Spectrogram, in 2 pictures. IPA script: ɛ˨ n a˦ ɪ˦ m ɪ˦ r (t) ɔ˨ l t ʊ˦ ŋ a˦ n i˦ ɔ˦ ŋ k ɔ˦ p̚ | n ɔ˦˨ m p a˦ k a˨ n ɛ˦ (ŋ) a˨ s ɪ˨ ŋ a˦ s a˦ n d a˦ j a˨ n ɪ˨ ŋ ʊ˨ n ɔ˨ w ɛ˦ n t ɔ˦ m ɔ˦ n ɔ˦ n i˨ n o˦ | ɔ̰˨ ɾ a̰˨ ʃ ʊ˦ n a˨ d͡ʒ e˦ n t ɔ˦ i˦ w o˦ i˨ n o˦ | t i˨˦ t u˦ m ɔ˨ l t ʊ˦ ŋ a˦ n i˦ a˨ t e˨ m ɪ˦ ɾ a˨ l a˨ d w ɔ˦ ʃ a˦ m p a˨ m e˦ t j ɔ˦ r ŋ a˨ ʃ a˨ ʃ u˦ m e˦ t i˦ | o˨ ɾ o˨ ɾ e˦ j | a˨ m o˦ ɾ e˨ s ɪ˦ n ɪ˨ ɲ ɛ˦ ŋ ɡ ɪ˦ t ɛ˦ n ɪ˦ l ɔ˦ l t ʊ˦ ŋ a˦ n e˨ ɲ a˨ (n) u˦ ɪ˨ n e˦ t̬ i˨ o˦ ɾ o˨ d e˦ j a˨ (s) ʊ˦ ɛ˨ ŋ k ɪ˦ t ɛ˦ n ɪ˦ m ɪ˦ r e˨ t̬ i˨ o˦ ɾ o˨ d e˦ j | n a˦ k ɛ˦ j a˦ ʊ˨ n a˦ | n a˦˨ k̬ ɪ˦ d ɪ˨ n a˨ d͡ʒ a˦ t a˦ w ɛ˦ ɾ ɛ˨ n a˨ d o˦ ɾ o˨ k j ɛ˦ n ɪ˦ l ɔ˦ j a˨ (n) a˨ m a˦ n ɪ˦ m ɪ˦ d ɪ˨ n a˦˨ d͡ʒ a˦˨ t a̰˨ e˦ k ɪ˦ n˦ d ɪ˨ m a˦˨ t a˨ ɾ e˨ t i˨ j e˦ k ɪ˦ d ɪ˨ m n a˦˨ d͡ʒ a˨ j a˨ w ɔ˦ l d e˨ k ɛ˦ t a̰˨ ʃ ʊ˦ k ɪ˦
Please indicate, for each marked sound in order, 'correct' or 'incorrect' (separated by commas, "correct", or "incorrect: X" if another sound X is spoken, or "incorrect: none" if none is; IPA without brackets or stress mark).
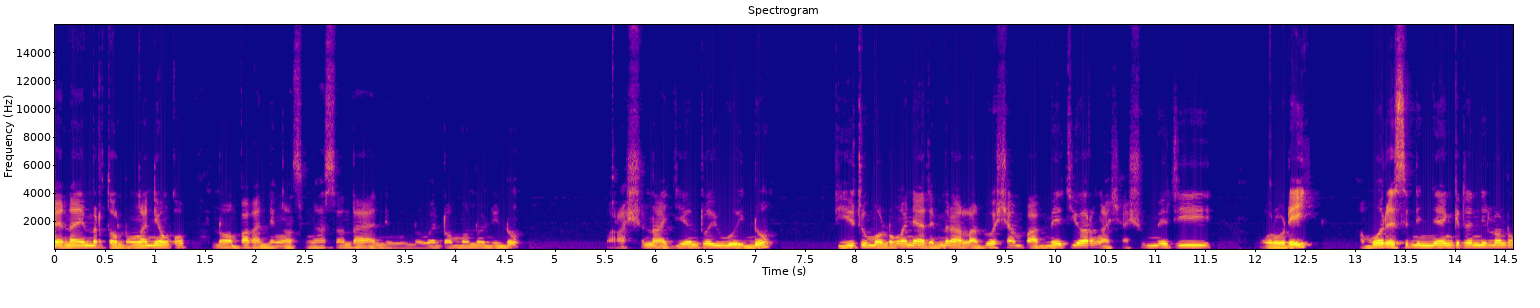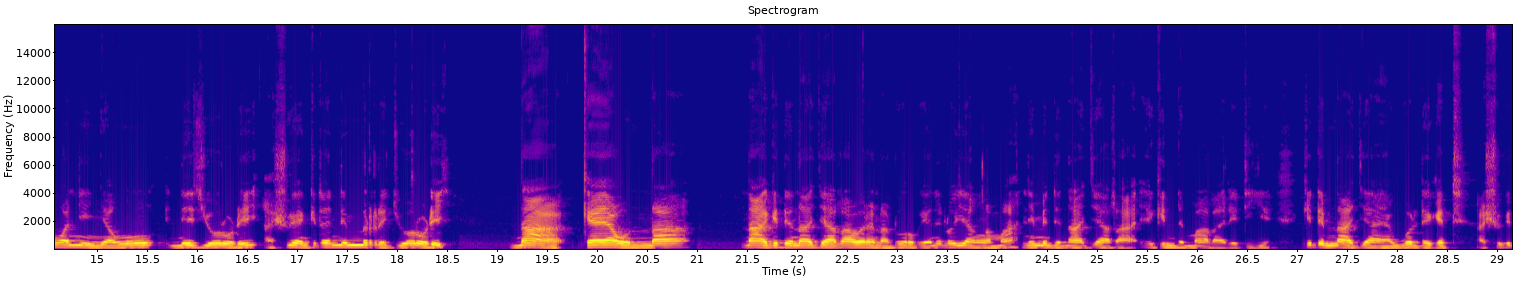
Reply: correct, correct, incorrect: ŋ, incorrect: ʃ, incorrect: ŋ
